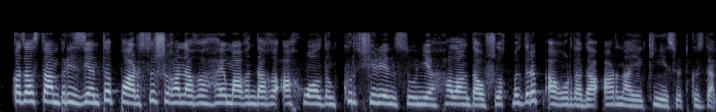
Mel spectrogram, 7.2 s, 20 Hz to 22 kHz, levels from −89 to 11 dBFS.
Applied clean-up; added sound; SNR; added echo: neural mask model Resemble Enhance denoiser.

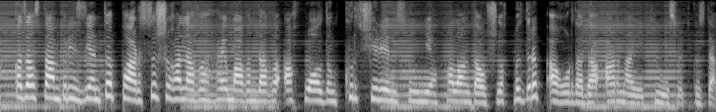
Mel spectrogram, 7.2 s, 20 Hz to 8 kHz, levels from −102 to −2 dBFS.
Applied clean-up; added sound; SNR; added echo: neural mask model RNNoise.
